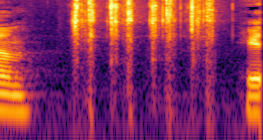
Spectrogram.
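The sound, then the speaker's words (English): Probiotic pills bought at a store rattle in a bottle with a rapid series of about eight bright, clicky shakes, bracketed by a voice speaking briefly before and after. “the Foley was of pills in a bottle being pills in a bottle”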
